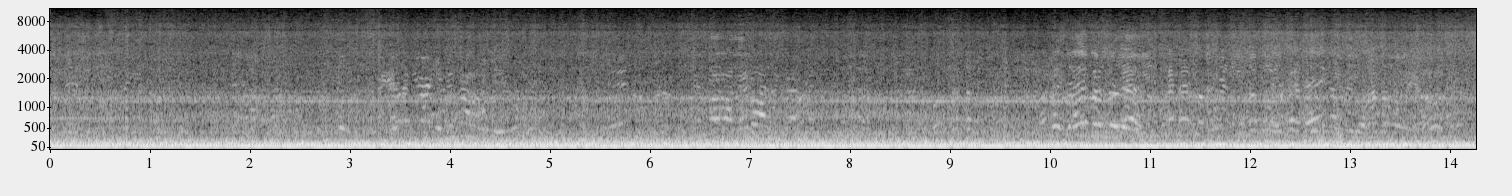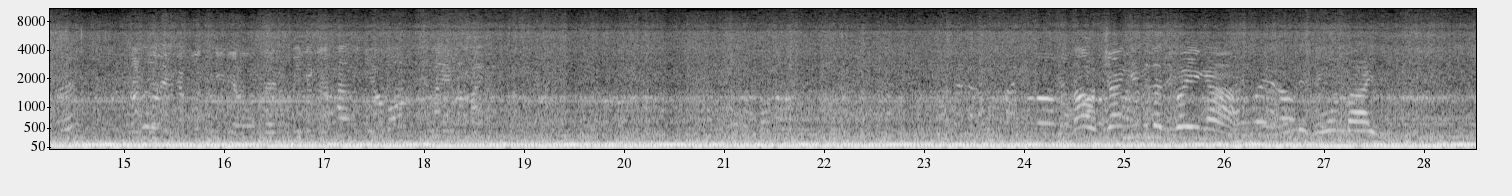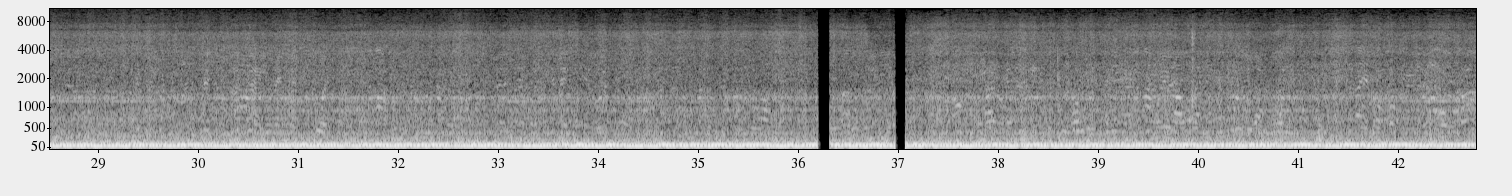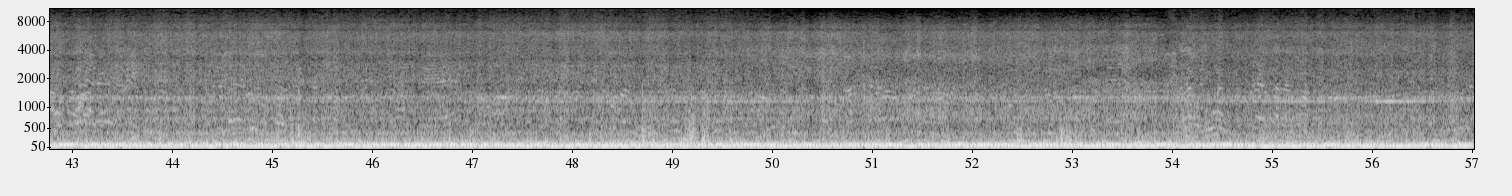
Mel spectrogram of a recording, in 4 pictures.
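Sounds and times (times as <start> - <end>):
motorboat engine droning: 0.0 - 57.0.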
